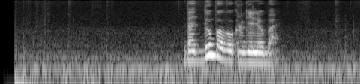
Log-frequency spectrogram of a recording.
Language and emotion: Russian, neutral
